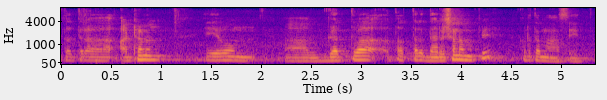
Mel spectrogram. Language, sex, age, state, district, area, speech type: Sanskrit, male, 30-45, Andhra Pradesh, East Godavari, rural, spontaneous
